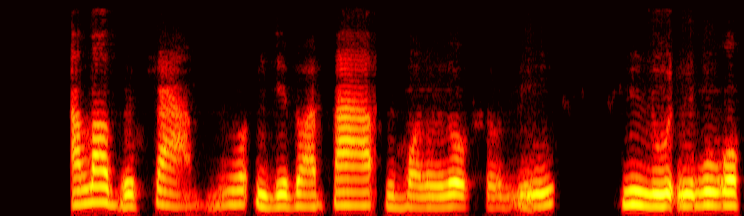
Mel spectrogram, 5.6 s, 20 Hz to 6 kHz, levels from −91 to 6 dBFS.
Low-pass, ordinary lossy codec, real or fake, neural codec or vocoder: 5.4 kHz; AAC, 32 kbps; fake; codec, 16 kHz, 0.5 kbps, X-Codec, HuBERT features, trained on LibriSpeech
